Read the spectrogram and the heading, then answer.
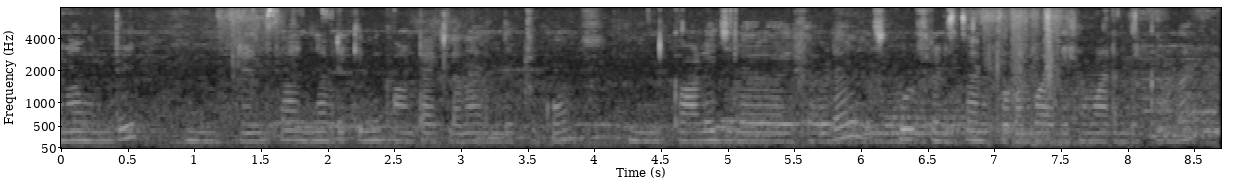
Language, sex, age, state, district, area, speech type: Tamil, female, 30-45, Tamil Nadu, Ariyalur, rural, spontaneous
